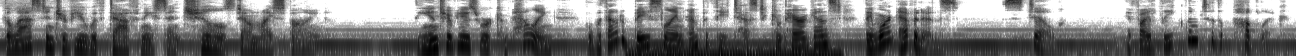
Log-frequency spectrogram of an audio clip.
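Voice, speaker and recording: A woman's voice: on the low side, sing-song, normal speed, music in the background. An actress playing an uneasy woman who narrates her suspicions in a scripted first-person audio drama. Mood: uneasy, questioning.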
